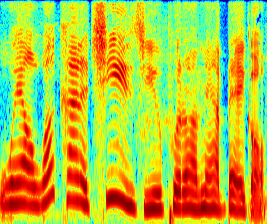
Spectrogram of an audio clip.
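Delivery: thick southern drawl, slow and drawn out. Retelling a woman questioning a clerk about bagel toppings; slow southern accent. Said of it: "in such a southern accent so slow".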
